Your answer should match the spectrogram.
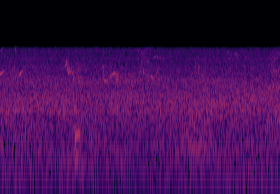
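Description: Steady outdoor background noise with a few faint, short bird chirps in the first couple of seconds and a soft bump about a second in.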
